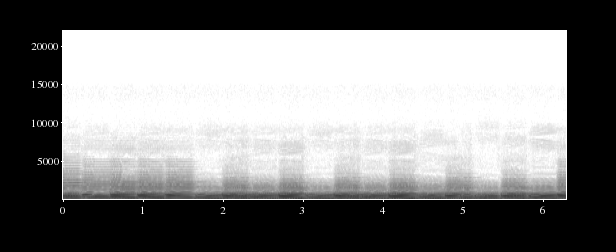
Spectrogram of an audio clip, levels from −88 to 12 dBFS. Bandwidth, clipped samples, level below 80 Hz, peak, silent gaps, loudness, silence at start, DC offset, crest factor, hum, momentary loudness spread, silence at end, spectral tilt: 5.2 kHz; under 0.1%; -64 dBFS; -2 dBFS; none; -17 LUFS; 0 s; under 0.1%; 14 dB; none; 5 LU; 0 s; -10.5 dB/octave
